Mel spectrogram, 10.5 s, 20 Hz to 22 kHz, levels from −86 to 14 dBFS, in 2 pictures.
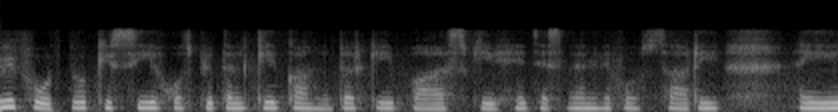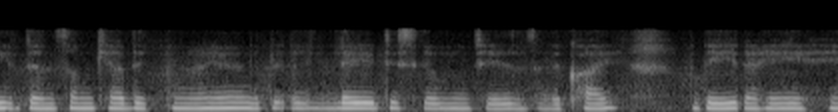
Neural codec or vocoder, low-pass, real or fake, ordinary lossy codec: codec, 16 kHz in and 24 kHz out, 0.6 kbps, FocalCodec, streaming, 2048 codes; 7.2 kHz; fake; none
